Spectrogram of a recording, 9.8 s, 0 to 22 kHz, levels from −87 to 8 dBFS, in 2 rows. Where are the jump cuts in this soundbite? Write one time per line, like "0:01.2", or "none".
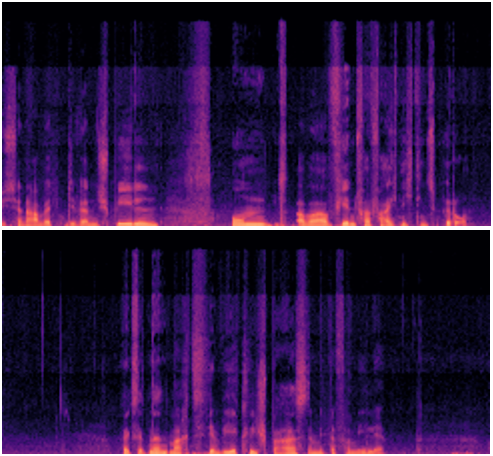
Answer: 0:02.9
0:06.5
0:07.9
